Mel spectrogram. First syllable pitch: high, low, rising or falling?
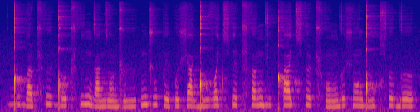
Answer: high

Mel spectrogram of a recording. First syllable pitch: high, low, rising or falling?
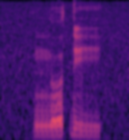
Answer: rising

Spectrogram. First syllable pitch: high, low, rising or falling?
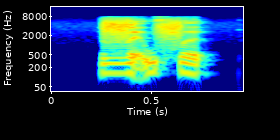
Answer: rising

